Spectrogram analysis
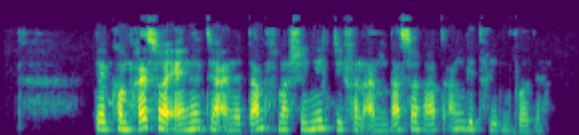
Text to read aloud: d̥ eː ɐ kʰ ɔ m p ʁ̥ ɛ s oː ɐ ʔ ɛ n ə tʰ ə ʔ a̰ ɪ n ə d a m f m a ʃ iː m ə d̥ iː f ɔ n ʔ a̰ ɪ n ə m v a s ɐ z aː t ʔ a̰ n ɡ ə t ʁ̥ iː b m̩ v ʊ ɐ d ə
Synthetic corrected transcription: d̥ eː ɐ kʰ ɔ m p ʁ̥ ɛ s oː ɐ ʔ ɛ n ə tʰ ə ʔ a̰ ɪ n ə d a m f m a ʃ iː n ə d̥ iː f ɔ n ʔ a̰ ɪ n ə m v a s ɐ ʁ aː t ʔ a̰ n ɡ ə t ʁ̥ iː b m̩ v ʊ ɐ d ə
